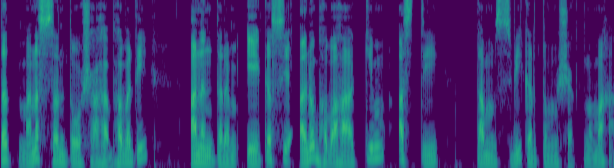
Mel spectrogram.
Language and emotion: Sanskrit, neutral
